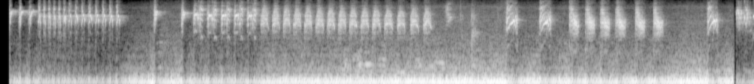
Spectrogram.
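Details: Common iora giving a rapid, high, buzzy trill for about a second and a half, then a dense stream of fast chattering notes with scattered sharp chips, over a strong steady low hum.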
